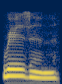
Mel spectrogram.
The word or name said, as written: risen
